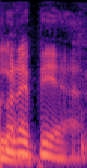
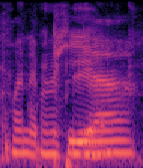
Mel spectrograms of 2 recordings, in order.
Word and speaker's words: Quinnipiac: You pronounce it Quinnipiac? I've always pronounced it Quinnipiac. – Quinnipiac. – Quinnipiac. Okay.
